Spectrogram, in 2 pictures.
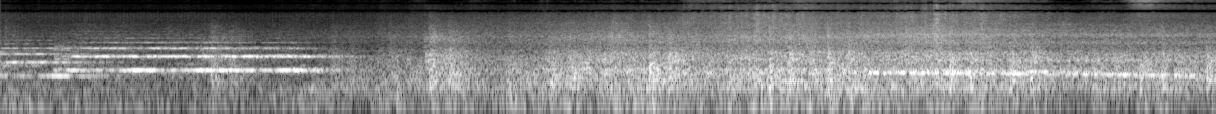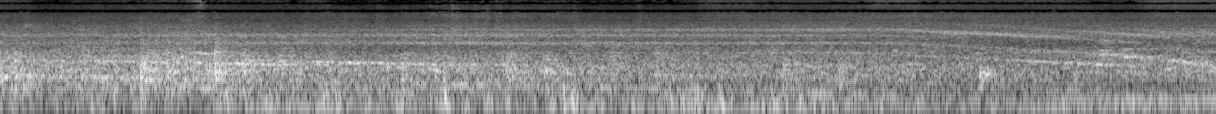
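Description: A train rolls into the station with a loud rumble.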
